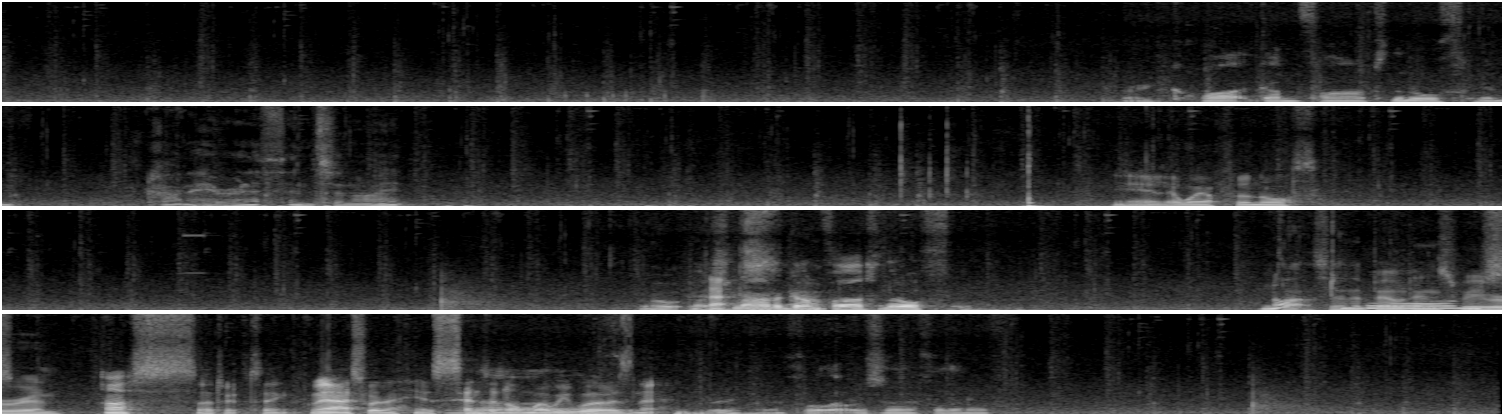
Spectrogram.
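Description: Footsteps rustle through grass at a steady running pace.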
